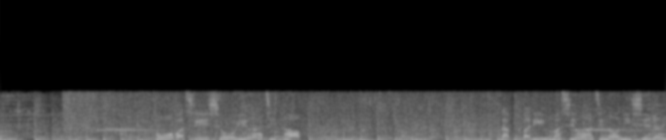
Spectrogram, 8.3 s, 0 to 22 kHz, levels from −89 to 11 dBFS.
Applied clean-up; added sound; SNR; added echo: none; none; none; none.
